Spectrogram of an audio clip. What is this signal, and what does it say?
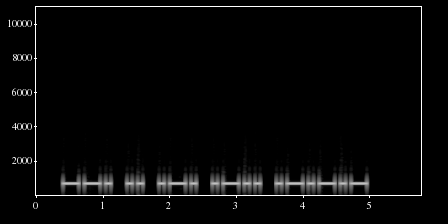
Morse code, heard as a keyed tone, about 15 wpm, 700 Hz. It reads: GIRL.
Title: 2x Word-Spacing - Sentences from Top 400 Words - 15wpm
